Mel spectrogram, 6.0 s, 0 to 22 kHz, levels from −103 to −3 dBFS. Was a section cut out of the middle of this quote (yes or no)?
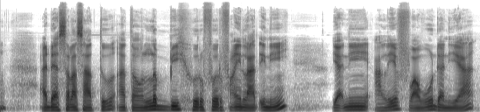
no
